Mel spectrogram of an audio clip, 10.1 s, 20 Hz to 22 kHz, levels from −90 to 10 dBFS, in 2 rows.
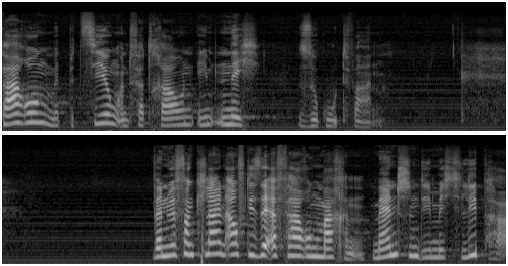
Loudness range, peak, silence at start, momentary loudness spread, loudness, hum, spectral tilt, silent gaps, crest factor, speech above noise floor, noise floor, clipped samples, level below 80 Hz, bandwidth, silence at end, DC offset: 20 LU; -4 dBFS; 0 s; 20 LU; -27 LUFS; none; -2 dB/octave; none; 26 dB; 34 dB; -62 dBFS; under 0.1%; -68 dBFS; 16.5 kHz; 0 s; under 0.1%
